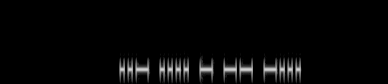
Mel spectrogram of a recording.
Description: Morse code, heard as a keyed tone, about 30 wpm, 690 Hz. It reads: UHTMB
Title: Code Groups - 5 Letter:Numbers - 30wpm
